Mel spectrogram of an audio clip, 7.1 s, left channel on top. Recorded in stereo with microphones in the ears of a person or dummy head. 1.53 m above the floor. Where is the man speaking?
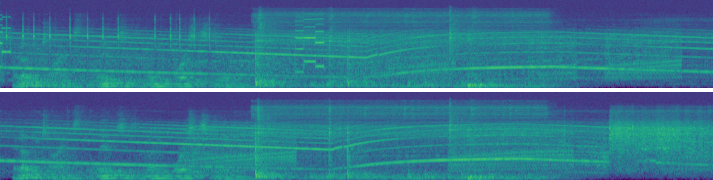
15° right (ahead or behind), 8.5 m; by 2.4 s 30° right (ahead or behind), 8.5 m.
